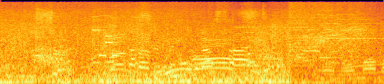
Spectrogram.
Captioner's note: yell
